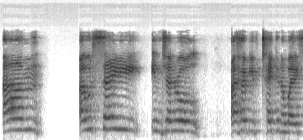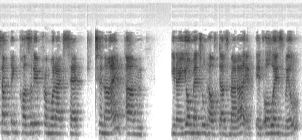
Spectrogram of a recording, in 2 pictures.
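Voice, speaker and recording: High-voiced woman, earnest and encouraging. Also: steady tone, unhurried, a bit bright, echoey room, rough recording. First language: Gujarati. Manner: earnest, encouraging, laughs often. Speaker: guest singer. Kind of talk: casual live video chat.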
